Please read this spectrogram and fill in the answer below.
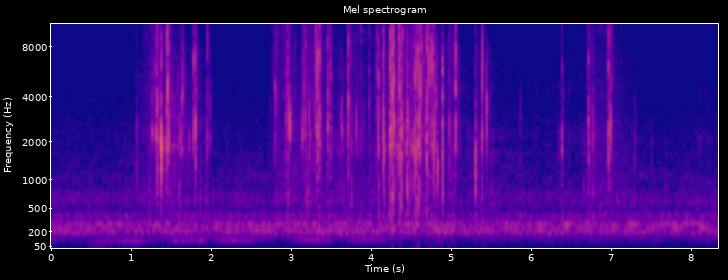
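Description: Clear plastic parts bags crinkling as they are handled, in two main bouts of crackling with a few last crackles near the end.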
